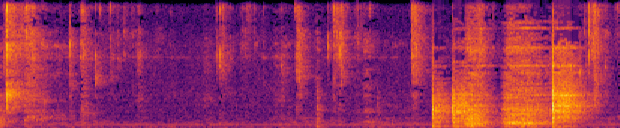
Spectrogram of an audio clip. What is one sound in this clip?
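A woman chews and eats.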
